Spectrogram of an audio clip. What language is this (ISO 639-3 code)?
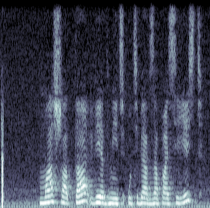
rus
